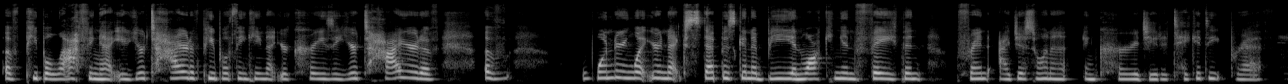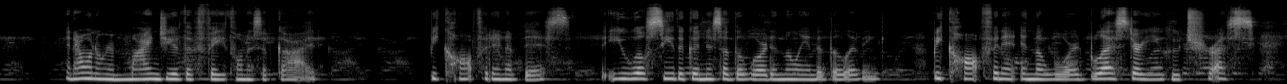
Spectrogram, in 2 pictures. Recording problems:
echo of what is said; faint; from 13 s on; 490 ms later, 25 dB below the speech

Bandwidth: 18 kHz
